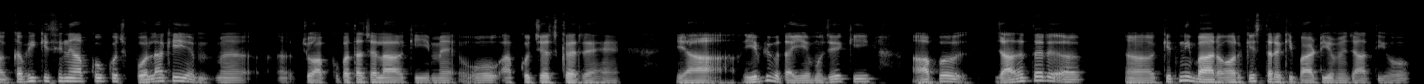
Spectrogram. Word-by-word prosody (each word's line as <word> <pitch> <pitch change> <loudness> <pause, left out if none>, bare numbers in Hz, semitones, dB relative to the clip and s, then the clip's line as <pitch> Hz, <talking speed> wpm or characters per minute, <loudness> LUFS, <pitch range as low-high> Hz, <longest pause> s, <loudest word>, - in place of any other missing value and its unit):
कभी 125 +5 +2
किसी 155 0 -2
ने 155 0 +3
आपको 145 +1 +1
कुछ 145 - -3
बोला 125 +9 +3
कि 170 -1 +4
म 100 0 -6 0.3
अ, - - -10 0.2
जो 100 - 0
आपको 95 0 -2
पता 105 +1 +2
चला 100 -1 +3
कि 100 -1 -4
मैं 100 0 -3
वो 100 0 -4
आपको 100 +1 -2
जज 100 -1 +1
कर 100 -2 +4
रहे 95 -1 -2
हैं? 90 0 -10 0.6
या 95 -4 +1
ये 110 +3 +3
भी 155 +9 -3
बताइए 100 - 0
मुझे 95 +7 -1
कि 135 0 -3 0.4
आप - - +1 0.6
ज़्यादातर 165 +5 +3
अ 115 -9 +1 0.5
अ, 100 0 0
कितनी 180 +8 0
बार 110 -5 +7
और 105 +1 +2
किस 145 +4 -2
तरह 125 -4 +5
की 105 +1 -3
पार्टियों 95 +1 +2
में 100 -1 -4
जाती 90 0 -4
हो? 90 -1 -10
100 Hz, 175 wpm, -26 LUFS, 95-130 Hz, 0.6 s, बार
